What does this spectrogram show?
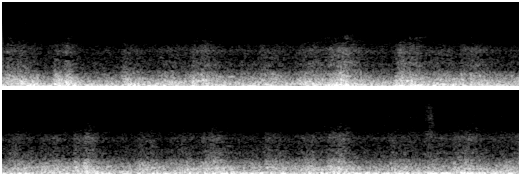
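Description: Train running at speed, heard from inside the carriage: a steady low rumble of wheels on rails as it crosses a steel truss bridge, with faint clicks now and then.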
